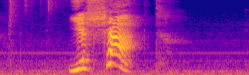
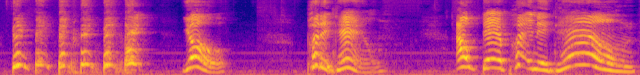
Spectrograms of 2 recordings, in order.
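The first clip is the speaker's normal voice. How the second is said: usual speaking voice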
